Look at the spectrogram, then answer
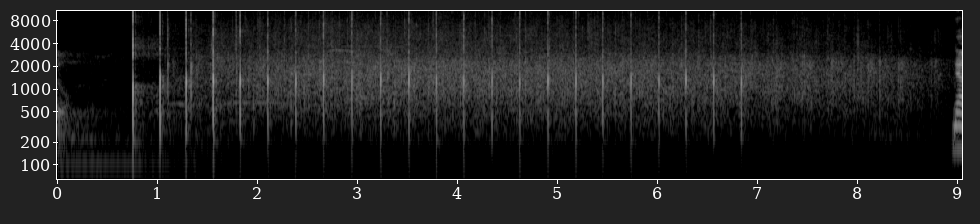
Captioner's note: applause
